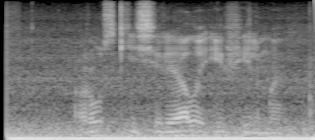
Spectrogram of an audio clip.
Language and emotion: Russian, neutral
